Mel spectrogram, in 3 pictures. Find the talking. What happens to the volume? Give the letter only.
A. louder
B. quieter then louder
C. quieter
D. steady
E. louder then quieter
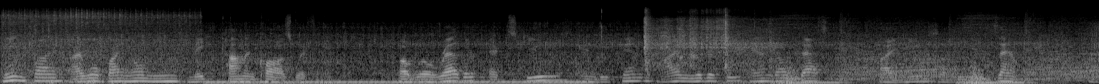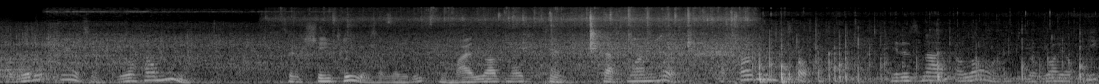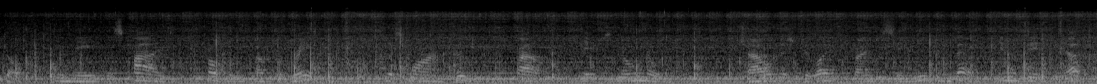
C.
